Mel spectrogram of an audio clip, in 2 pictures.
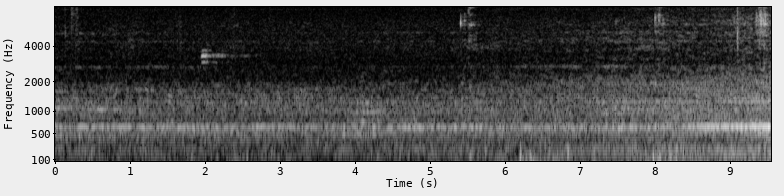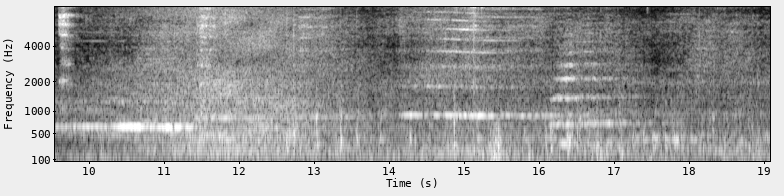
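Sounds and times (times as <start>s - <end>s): train rumbling past: 6.8s - 19.0s
clicking train wheels: 9.0s - 19.0s.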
